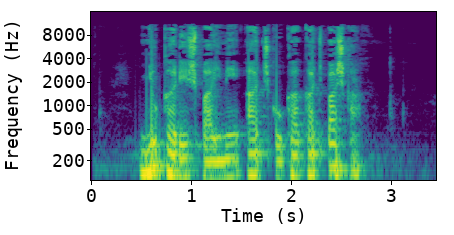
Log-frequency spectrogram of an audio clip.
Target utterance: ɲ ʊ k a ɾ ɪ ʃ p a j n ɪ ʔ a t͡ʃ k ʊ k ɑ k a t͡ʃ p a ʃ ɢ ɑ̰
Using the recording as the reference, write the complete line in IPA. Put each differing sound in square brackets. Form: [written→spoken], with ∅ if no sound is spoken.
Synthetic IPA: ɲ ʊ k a ɾ ɪ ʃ p a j [n→m] ɪ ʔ a t͡ʃ k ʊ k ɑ k a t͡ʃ p a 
